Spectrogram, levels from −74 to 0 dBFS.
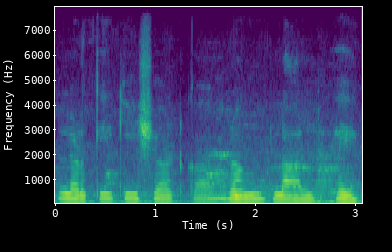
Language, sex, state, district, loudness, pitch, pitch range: Hindi, female, Madhya Pradesh, Dhar, -17 LUFS, 210 Hz, 200-220 Hz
